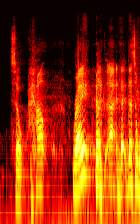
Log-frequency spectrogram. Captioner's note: laughs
